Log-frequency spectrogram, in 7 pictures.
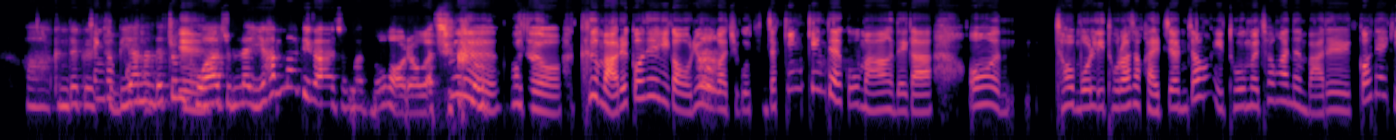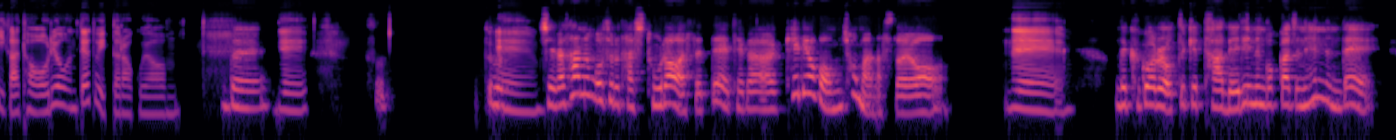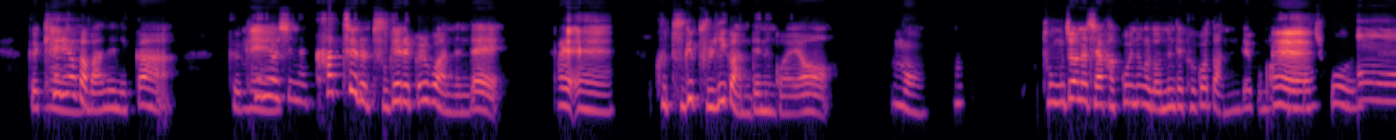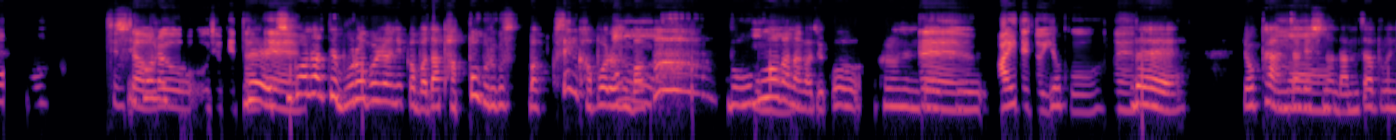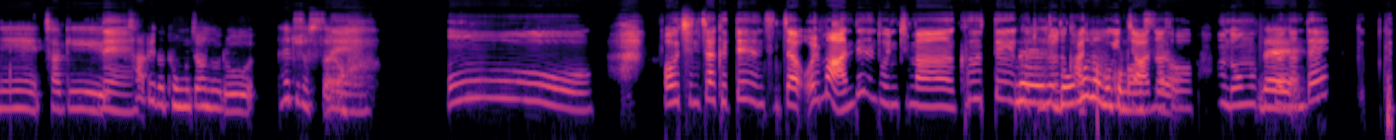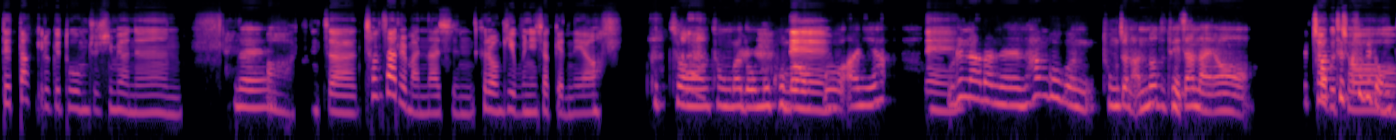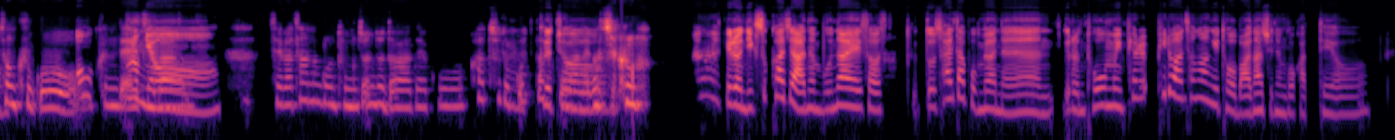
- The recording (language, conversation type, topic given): Korean, unstructured, 도움이 필요한 사람을 보면 어떻게 행동하시나요?
- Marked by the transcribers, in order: other background noise; laughing while speaking: "가지고"; tapping; gasp; laughing while speaking: "주셨어요"; laugh; laughing while speaking: "해 가지고"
